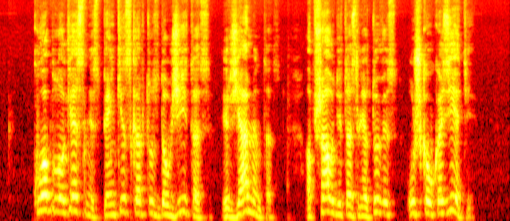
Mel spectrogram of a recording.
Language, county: Lithuanian, Marijampolė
